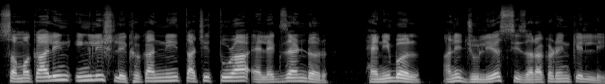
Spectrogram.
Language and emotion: Goan Konkani, neutral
